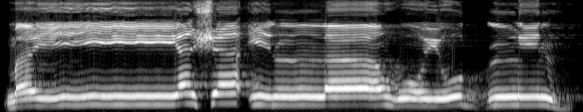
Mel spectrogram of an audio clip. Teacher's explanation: Karena sukun tidak bisa langsung ke tasydid, maka sukun itu diganti menjadi kasroh, tapi tetap pendek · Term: majzum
